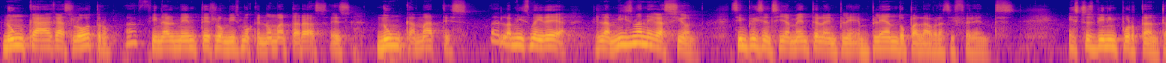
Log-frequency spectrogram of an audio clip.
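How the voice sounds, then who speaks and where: Gravelly-voiced man lecturing emphatically. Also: medium pitch, expressive, brisk, darkish tone. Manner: emphatic, repeats key points, asks rhetorical questions. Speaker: speaker on personal development. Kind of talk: monologue lecture.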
